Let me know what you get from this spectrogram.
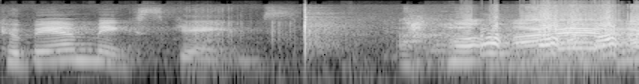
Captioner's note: laughter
